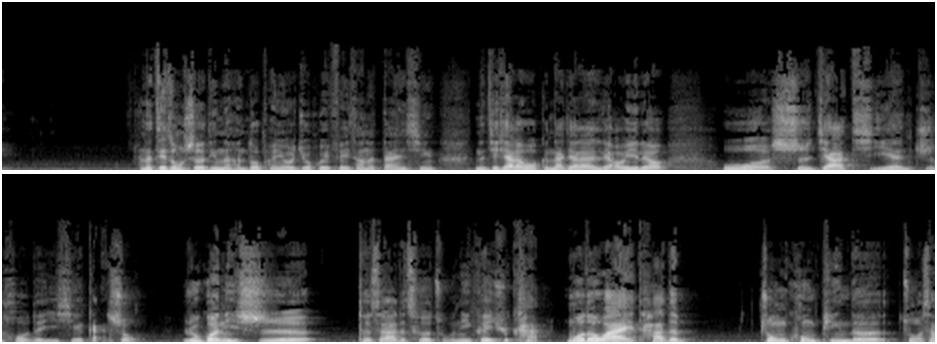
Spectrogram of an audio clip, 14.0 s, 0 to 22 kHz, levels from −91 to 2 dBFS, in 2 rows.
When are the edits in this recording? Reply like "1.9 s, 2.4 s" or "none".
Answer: 8.2 s, 11.1 s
